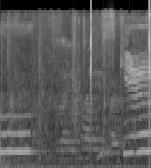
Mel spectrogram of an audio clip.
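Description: A young woman's voice holding a long steady hummed note, then starting another near the end, with a sharp click in between.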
